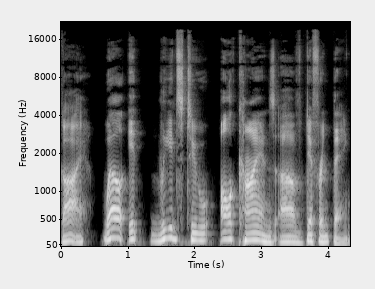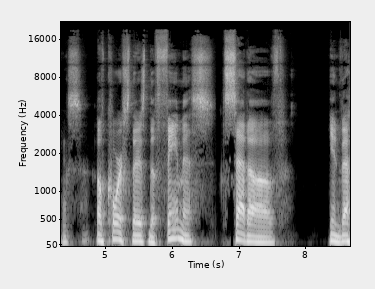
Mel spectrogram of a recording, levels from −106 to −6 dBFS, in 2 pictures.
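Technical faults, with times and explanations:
7.59 to 7.63 s, chunks out of order: A 10 ms chunk of speech plays three chunks late, after the audio that should follow it. Nothing is lost, but the order breaks. Three hard joins result, heard as a brief garbled stutter.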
